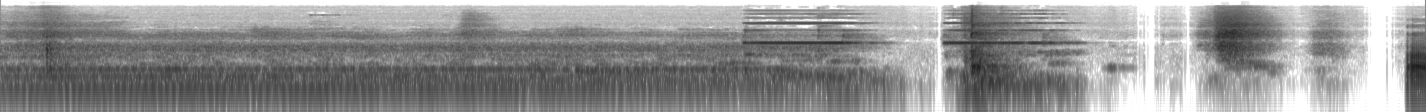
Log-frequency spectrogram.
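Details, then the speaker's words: Panasonic microwave after repair of fault where plugging in started the magnetron without command; heating water, steady even hum then end-of-cycle beeps, no odd noise, heating normally: normal operation. "esquentou normal tá então está finalizado"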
